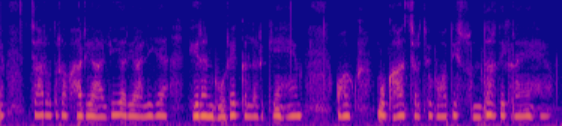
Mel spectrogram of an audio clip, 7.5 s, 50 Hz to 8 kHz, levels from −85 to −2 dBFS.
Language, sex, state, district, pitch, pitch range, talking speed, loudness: Hindi, female, Jharkhand, Jamtara, 225 Hz, 220-230 Hz, 160 wpm, -42 LUFS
